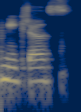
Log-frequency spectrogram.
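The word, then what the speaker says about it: Nyktos: Nyctos is how it's said in audible.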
